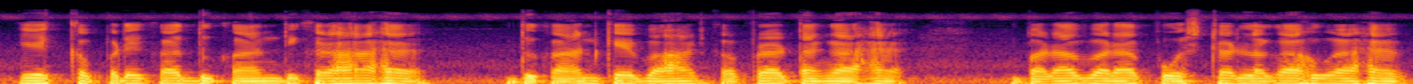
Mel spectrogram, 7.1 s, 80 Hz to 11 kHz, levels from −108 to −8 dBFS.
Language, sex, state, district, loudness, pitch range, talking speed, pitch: Hindi, male, Bihar, Patna, -16 LUFS, 100-105 Hz, 155 wpm, 105 Hz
